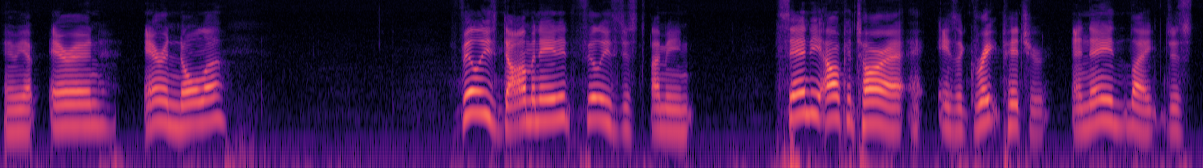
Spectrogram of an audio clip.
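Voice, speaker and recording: A man hosting a casual solo sports betting chat, often halting and repeating himself as he talks through his picks. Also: high voice, a bit bright, clean tone, no room sound. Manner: halting, repeats words, hedging gut calls. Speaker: sports betting show host.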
